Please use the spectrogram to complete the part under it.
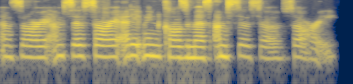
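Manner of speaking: tearful, crying, apologetic voice. Retelling apologizing to nurses while losing blood: imitating own past crying. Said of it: "crying and going".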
